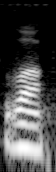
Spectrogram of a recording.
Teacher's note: जिन व्यंजनों के उच्चारण में दोनों ओठ दांतों को स्पर्श करता है उसे हम दंत उष्ट व्यंजन कहते हैं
